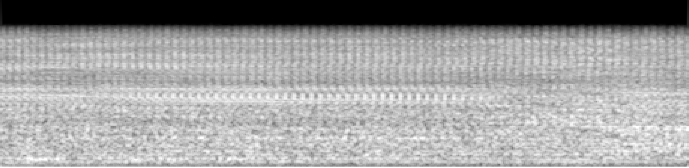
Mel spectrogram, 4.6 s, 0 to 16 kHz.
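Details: Mitsubishi GTO at steady idle with a light, quick tick over the engine note; owner suspects lifter tick, not confirmed, and plans an oil change to Millers 10W-40 fully synthetic.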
